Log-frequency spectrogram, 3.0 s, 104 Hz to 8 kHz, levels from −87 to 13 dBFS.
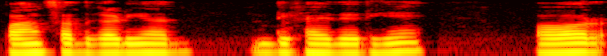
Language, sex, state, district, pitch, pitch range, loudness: Hindi, male, Himachal Pradesh, Shimla, 135 Hz, 135-140 Hz, -18 LUFS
